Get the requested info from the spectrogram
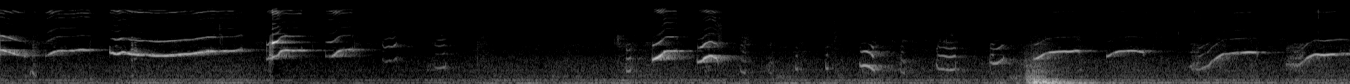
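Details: Hungry Rottweiler puppy crying for milk: a run of high whistled whines, some long and gently falling, others short upward-sweeping yelps, repeated irregularly with brief pauses, plus one dull thump.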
